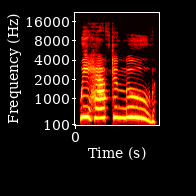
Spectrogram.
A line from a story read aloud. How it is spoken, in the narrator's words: shouted Barilo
